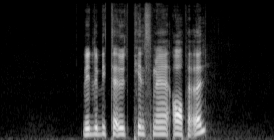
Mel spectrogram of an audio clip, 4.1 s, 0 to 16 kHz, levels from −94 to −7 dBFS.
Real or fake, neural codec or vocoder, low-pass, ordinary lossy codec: fake; codec, 44.1 kHz, 3.4 kbps, Pupu-Codec; 14.4 kHz; none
